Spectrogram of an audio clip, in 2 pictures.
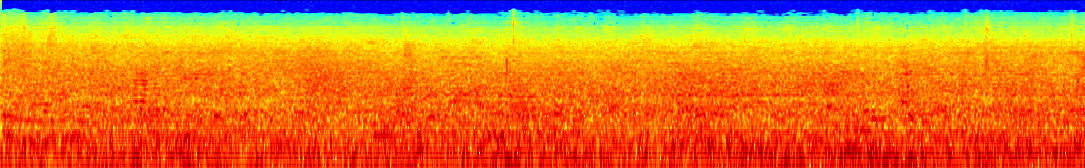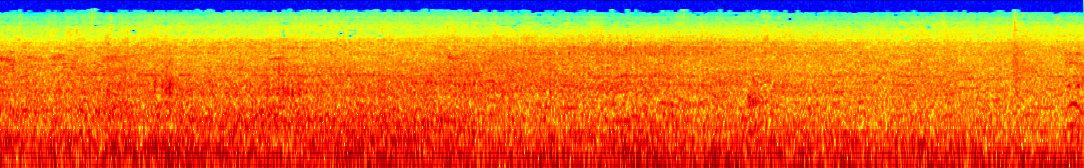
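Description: Ambience of a busy pedestrian street: a steady low rumble, with passers-by talking mixed in.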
